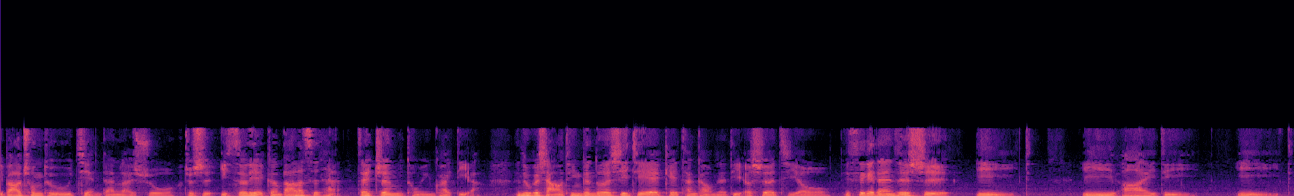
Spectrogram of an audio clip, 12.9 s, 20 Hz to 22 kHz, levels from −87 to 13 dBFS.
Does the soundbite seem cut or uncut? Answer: cut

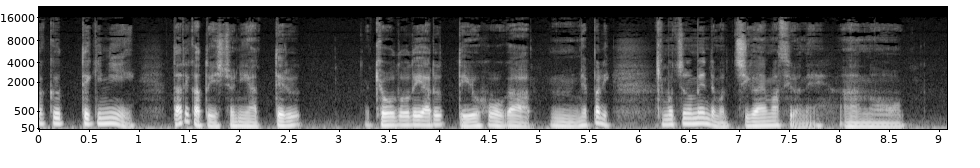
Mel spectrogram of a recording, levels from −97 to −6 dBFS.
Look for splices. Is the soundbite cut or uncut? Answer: cut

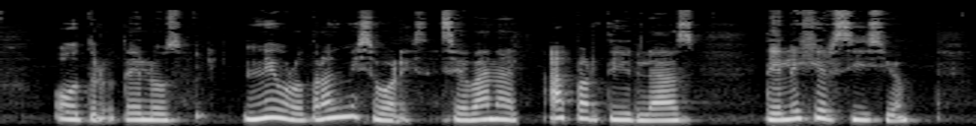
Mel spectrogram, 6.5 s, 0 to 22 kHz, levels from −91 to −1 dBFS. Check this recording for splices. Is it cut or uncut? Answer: cut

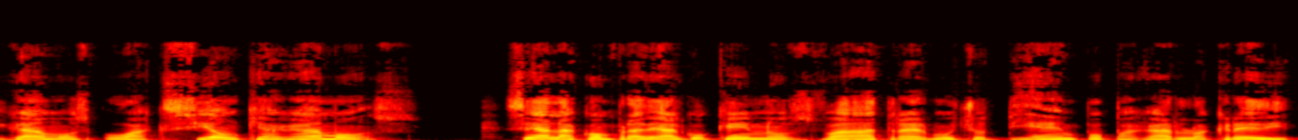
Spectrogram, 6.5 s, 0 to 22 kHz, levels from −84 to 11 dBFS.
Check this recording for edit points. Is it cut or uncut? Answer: cut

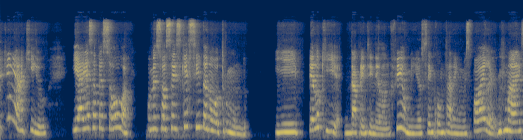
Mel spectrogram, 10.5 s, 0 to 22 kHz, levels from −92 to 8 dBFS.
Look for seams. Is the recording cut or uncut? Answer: uncut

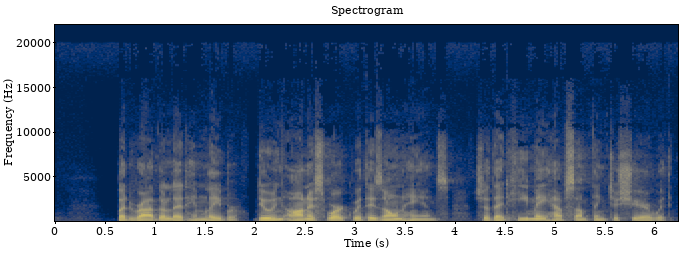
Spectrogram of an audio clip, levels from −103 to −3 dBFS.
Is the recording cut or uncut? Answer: cut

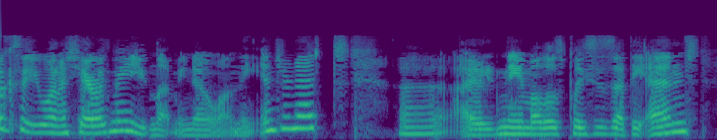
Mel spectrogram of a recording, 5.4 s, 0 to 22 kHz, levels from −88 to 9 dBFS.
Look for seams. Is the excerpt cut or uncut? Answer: cut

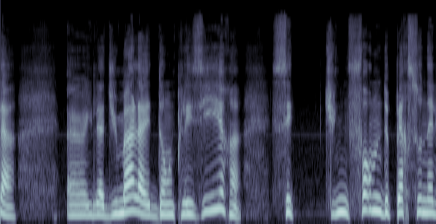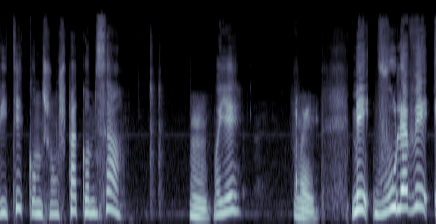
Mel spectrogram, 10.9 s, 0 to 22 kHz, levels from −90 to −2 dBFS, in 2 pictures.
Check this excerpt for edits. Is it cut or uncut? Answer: uncut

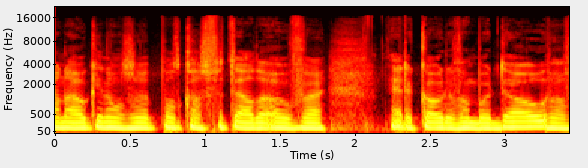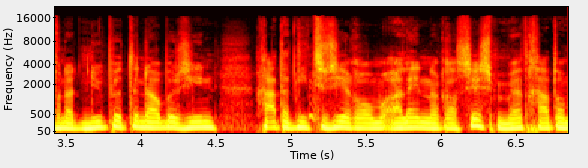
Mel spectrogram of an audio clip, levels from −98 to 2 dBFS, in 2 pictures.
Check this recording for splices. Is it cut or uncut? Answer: cut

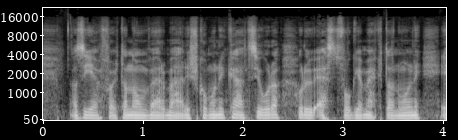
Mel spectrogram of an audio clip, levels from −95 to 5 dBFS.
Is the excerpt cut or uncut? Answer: cut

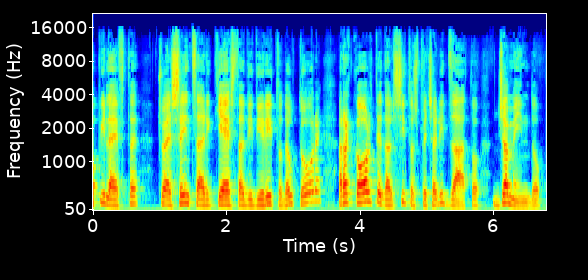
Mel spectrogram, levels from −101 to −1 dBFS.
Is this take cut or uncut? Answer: uncut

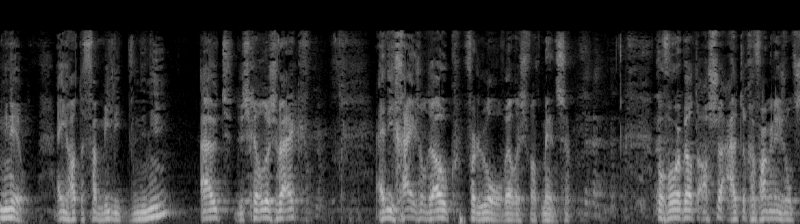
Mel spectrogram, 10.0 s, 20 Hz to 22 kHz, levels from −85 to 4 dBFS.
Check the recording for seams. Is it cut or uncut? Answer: uncut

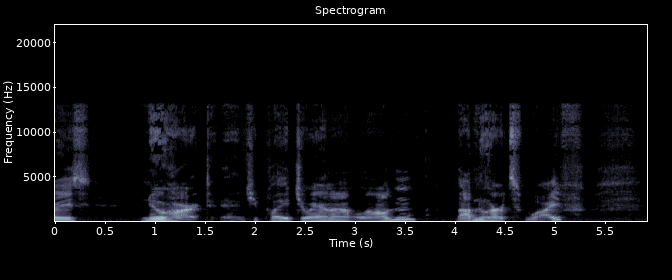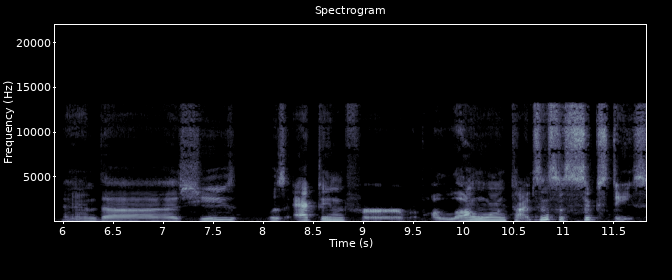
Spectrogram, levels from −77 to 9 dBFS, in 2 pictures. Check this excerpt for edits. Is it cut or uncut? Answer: cut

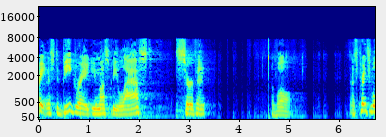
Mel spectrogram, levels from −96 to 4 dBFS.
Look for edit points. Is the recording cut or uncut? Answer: cut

